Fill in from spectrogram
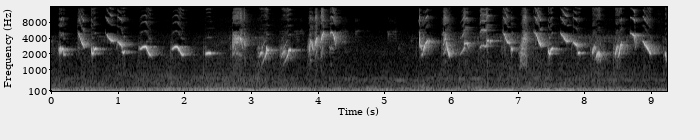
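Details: Greater green leafbird used to provoke rivals into song: long sequences of sharp down-slurred whistles and high chips, repeated roughly twice a second, broken by a brief quiet gap, over steady low hum.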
